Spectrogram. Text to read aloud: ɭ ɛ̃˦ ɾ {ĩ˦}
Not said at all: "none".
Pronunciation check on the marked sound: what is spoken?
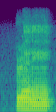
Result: ẽ˦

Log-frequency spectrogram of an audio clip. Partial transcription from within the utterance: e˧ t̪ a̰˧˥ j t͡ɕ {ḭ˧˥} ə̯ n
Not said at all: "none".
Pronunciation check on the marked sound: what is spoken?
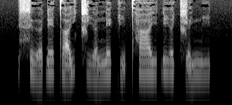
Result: i˧˩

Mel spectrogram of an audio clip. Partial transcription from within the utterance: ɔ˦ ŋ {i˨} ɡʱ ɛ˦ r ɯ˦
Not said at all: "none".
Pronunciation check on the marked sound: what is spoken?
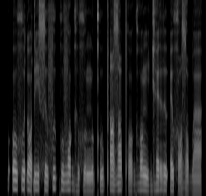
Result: i˨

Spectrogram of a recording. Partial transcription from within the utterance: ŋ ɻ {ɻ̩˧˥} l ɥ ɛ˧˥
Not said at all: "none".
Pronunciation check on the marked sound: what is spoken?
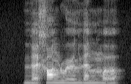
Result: ɻ̩˧˥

